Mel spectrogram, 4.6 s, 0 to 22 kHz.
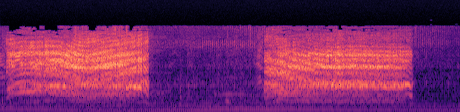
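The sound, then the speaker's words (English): Two loud, drawn-out bleats from a flock of goats and sheep tended by young girls on the flat plain north of Baghdad, Iraq, around Saddam Hussein's hometown, each lasting over a second, separated by a short pause with a low steady background hum. “Girls removed from school by age 9 tend flocks of goats and sheep.”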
